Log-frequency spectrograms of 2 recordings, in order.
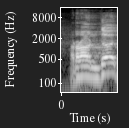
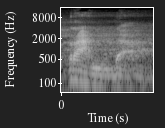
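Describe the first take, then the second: First: It is said with Yogya o vowels. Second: It is said with Kebumen a vowels.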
